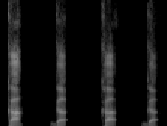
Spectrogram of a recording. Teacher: గ అన్నప్పుడు గొంతులో ఒక చిన్న మోటార్ నడుస్తున్నట్టుగా వైబ్రేషన్ మొదలవుతుంది. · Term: నాదములు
